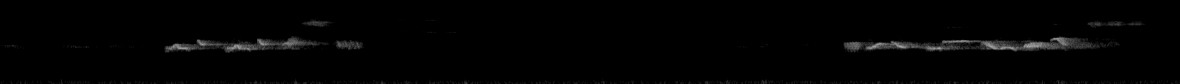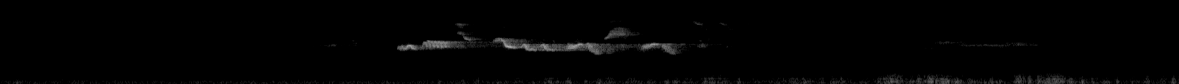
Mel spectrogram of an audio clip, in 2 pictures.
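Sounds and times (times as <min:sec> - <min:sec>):
blackbird: 0:00.0 - 0:04.8, 0:07.3 - 0:11.6, 0:14.4 - 0:19.6, 0:20.6 - 0:23.5.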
